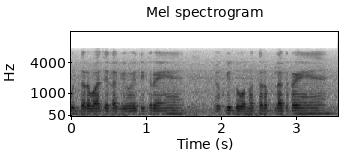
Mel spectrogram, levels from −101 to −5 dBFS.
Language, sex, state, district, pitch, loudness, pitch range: Hindi, male, Uttar Pradesh, Shamli, 120 Hz, -19 LUFS, 115-120 Hz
